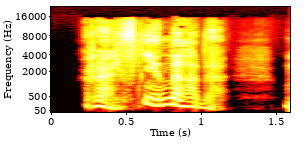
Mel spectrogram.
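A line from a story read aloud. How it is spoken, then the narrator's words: Sobbing. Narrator (Russian): Мот разрыдалась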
